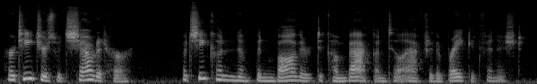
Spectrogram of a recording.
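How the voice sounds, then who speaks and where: A woman's voice: deep voice, brisk, gravelly, fairly bright tone. A woman narrating a written story as a fan fiction reader.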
